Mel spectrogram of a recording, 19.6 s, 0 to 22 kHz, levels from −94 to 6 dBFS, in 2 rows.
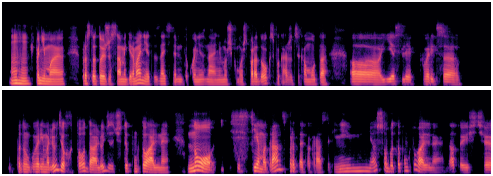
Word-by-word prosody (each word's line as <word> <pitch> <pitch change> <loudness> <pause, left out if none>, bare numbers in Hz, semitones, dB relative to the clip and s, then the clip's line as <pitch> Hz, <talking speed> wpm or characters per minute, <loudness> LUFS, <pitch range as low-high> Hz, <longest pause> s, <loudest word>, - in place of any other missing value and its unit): Мгм, 130 -2 +3
понимаю. 115 -4 +4 0.3
Просто 125 -2 +2
в - - -9
той 120 -2 +6
же 110 -1 -4
самой 110 +1 +1
Германии 125 +2 +4
это, 105 -1 -8
знаете, 120 +1 -3
такой, 110 0 -7
наверное, 105 0 -4
не - - -9
знаю, 105 -1 -3
немножечко, 105 0 -7
может, 105 0 -9
парадокс 115 -1 +1
покажется - - -11
кому-то. 105 -1 -2 0.4
А, 110 -2 +4
если, 115 +1 -2
как 110 - -30 0.2
говорится, 110 -2 -1 0.9
потом 120 -3 -2
говорим 120 0 -1
о 110 - +1
людях, 195 - +1
то 130 +6 +1
да, 115 -9 +3
люди 150 +9 -3
зачастую 140 +2 -7
пунктуальны. 110 -7 +3 0.4
Но 180 +6 +7 0.3
система 145 - 0
транспорта 165 - 0
как - - -16
раз 105 0 -4
таки 115 - -26
не 135 +4 -6
не 150 0 -7
особо-то 155 -4 -5
пунктуальна. 110 - -2
Да, - - -4
то - - -12
есть 110 0 -8
115 Hz, 140 wpm, -24 LUFS, 110-140 Hz, 0.9 s, Но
